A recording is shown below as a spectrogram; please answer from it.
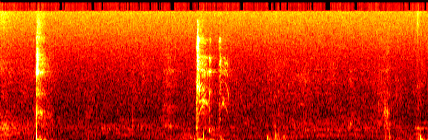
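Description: Sharp coughs break a quiet room during a government housing discussion meeting: one at the start, a louder cluster a few seconds later, then smaller throat sounds toward the end, each close and abrupt with silence between.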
